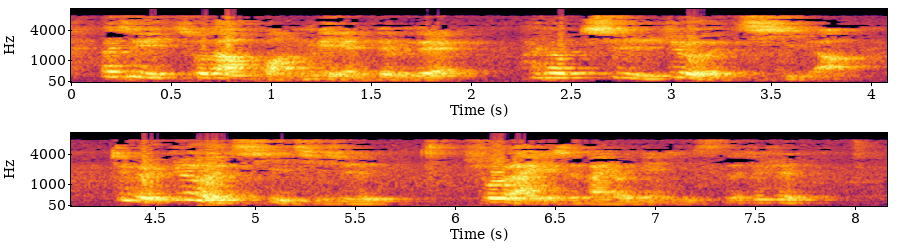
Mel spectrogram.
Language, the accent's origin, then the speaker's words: Chinese; China; 如果我们中国人画一个老鹰爪子，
